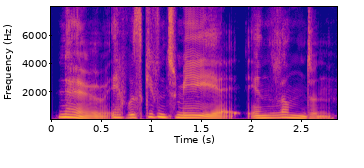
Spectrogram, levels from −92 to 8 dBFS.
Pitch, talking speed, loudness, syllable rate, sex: 150 Hz, 165 wpm, -18 LUFS, 4.0 syllables/s, male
